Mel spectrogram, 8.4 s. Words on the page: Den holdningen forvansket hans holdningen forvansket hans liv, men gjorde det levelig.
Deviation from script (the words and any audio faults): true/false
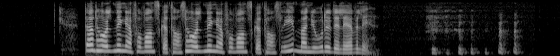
true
